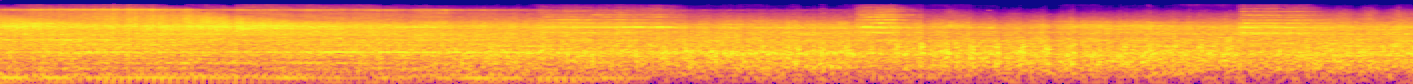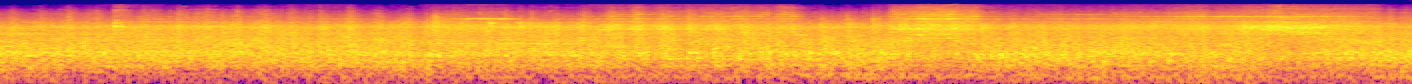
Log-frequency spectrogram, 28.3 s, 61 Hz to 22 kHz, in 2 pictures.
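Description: Freight train rolling past on a curve. The engine of the trailing lead SD70MAC locomotive (EMD 710 diesel) fades out over the first few seconds, leaving a steady rumble of freight cars. Brief high-pitched wheel squeals recur every few seconds.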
